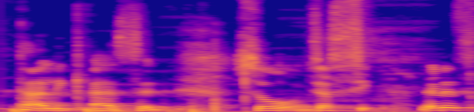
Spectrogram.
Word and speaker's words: phthalic acid: P is silent, phthalic acid.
